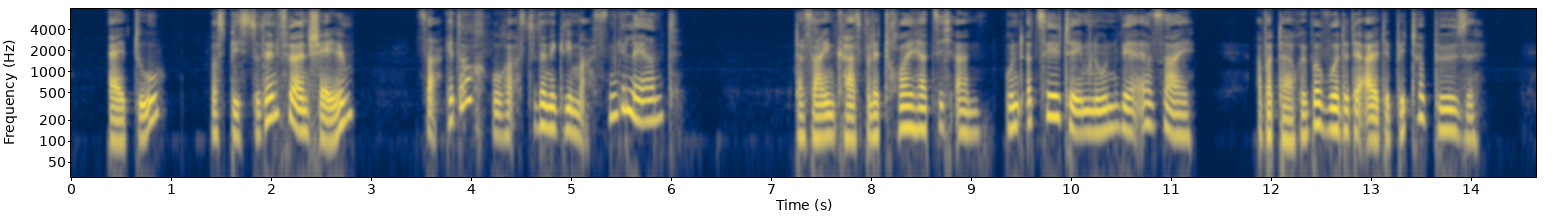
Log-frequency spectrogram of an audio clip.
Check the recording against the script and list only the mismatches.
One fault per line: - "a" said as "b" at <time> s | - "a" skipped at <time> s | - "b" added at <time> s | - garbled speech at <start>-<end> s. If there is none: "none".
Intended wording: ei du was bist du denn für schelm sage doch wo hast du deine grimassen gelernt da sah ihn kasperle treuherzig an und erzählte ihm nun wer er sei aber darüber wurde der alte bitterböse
- "ein" added at 2.2 s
